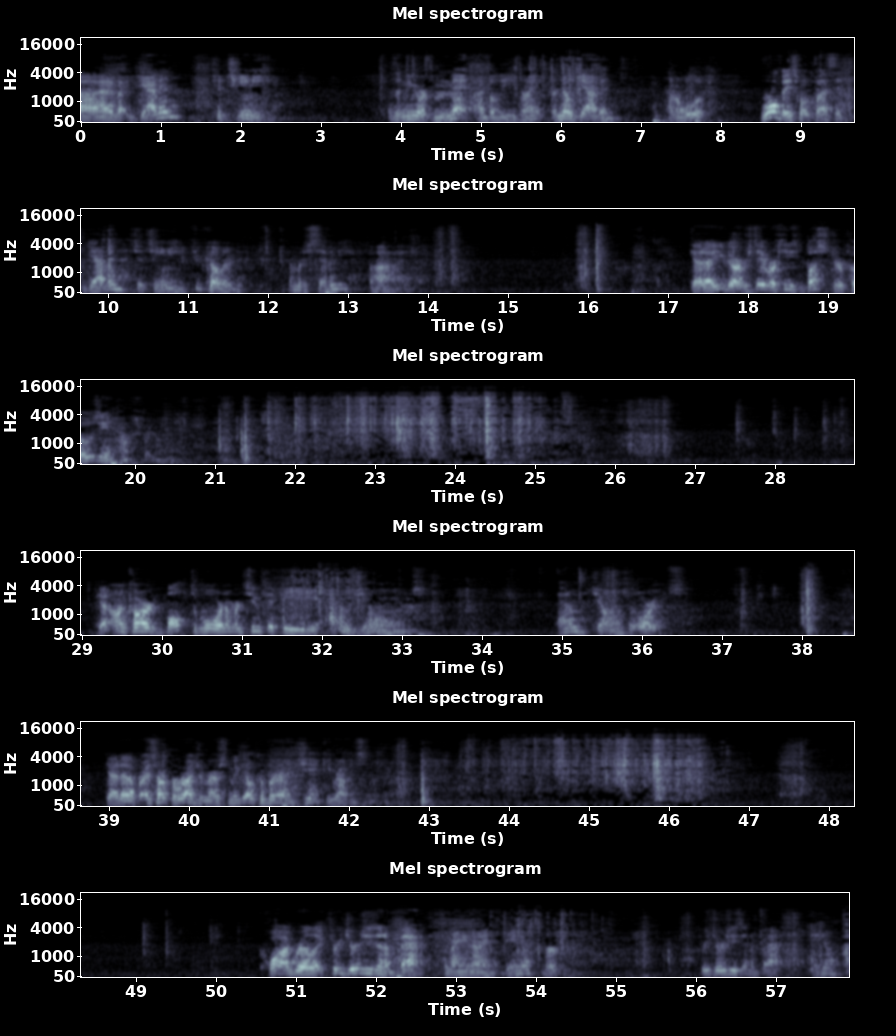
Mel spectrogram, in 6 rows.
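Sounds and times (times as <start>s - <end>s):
cards scraping and rustling: 3.7s - 6.8s, 13.8s - 14.6s, 15.8s - 16.3s, 20.3s - 26.8s, 31.0s - 34.5s, 47.4s - 47.9s, 51.6s - 57.9s
trading cards being handled: 3.7s - 6.9s, 51.6s - 57.9s.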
